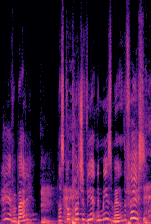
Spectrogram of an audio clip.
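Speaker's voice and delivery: put-on very high-pitched half-whisper with a Boston accent. A group trading impressions, one introducing himself as a celebrity: Mark Wahlberg Boston impression. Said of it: "Can you guys do Boston?".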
